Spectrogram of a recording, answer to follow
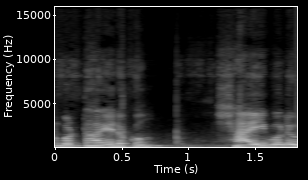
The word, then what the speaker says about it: psi: এইটাকে বলতেছে হচ্ছে উচ্চারণ করতে হয় এরকম, সাই বলে উচ্চারণ করতে হয় আর কি, PSI। হ্যাঁ, উচ্চারণ করতে হয় এরকম PSI বা সাই নামে উচ্চারণ করতে হয় এটাকে।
